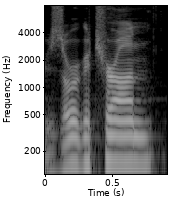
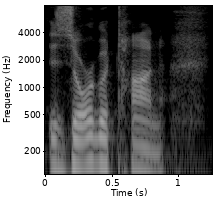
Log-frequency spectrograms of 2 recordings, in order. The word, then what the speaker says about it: Zorgoton: this new style for zorga Tron there's this or Target throw baton sorry but I keep saying it wrong bro it's Zoar goat on zorg Oh Todd oh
